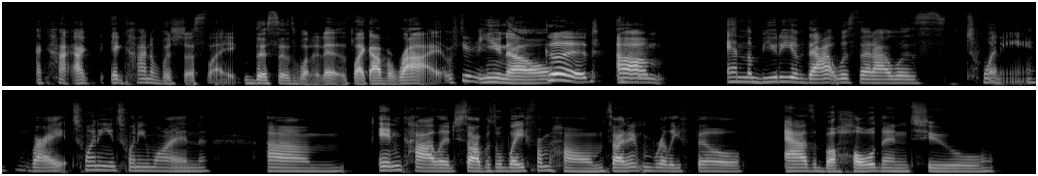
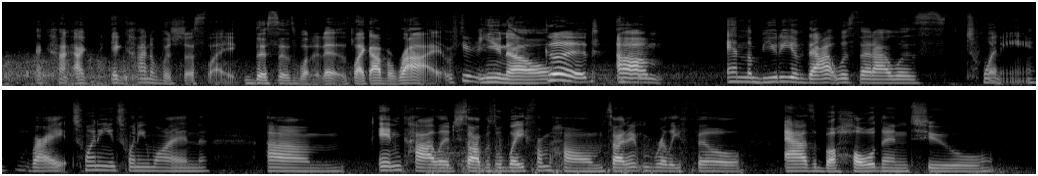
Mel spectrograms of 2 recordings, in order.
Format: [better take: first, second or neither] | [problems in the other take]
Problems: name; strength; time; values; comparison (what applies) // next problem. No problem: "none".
first | rain or running water; faint; throughout; 20 dB below the speech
